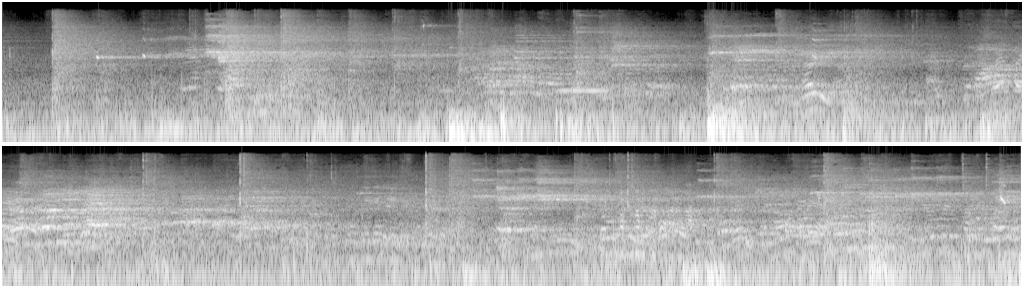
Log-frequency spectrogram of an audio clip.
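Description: Badminton play in a large indoor hall: sharp, irregular knocks of rackets striking shuttlecocks, mixed with thuds of players' footwork on the court.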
